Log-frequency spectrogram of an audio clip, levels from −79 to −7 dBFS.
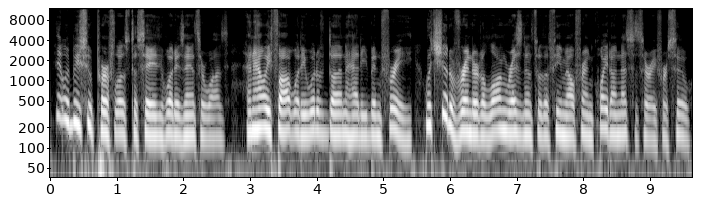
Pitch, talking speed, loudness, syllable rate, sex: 165 Hz, 235 wpm, -17 LUFS, 5.9 syllables/s, male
